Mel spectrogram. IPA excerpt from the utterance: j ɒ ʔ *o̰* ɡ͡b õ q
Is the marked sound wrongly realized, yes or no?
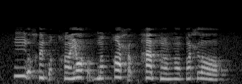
yes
